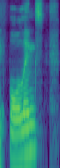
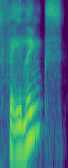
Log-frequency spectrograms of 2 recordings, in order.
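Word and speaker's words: Falinks: so apparently it's it's failinks but I always say fall links because they fall in line with each other so I just thought well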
